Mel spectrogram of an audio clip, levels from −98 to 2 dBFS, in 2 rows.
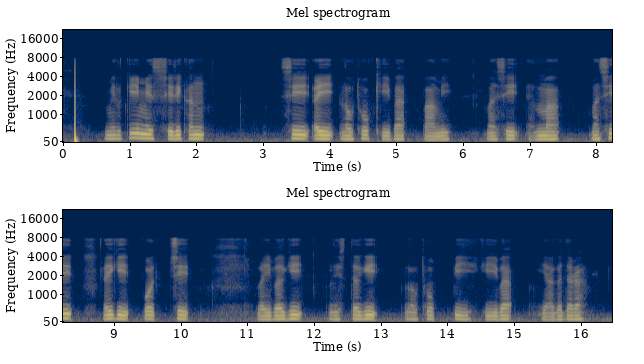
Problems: none marked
